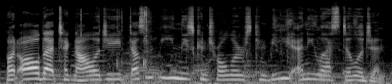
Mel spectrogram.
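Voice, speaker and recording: Woman narrating over soft music. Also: a little high, fairly quick. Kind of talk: scripted documentary narration.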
